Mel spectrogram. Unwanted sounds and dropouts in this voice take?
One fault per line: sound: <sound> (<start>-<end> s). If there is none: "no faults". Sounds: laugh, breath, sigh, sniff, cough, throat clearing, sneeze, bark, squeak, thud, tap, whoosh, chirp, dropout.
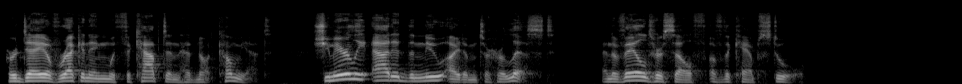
no faults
